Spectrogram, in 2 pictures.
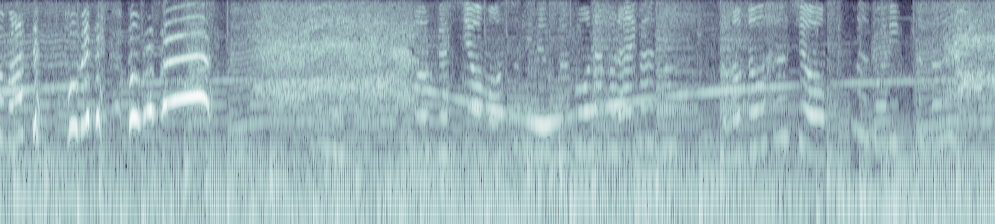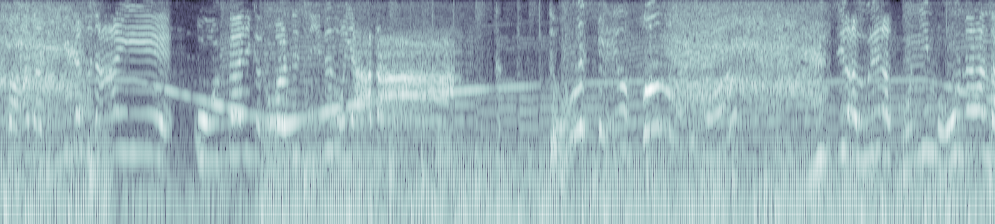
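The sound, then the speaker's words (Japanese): A car races at high speed, its tires screeching in repeated rising and falling squeals over a steady, loud engine roar, continuous throughout. “ちょっと飛ばすわよ。 そんなに飛ばすの？危ない。”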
